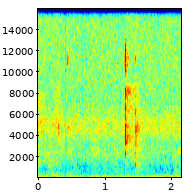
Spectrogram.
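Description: Near silence: faint room tone with a few very faint clicks, the clearest about a second and a half in.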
